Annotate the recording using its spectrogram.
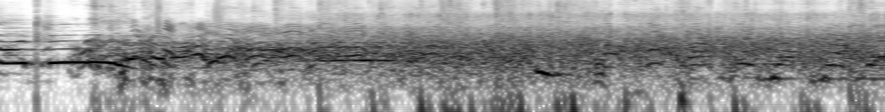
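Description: A held sung note breaks off about half a second in, and several people burst into laughter and clapping that carries on steadily.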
